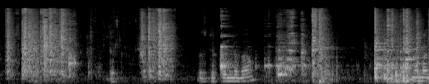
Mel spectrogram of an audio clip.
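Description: Stainless-steel pressure cooker and lid clattering as they are handled: two short bursts of metal clanking in the first two seconds.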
